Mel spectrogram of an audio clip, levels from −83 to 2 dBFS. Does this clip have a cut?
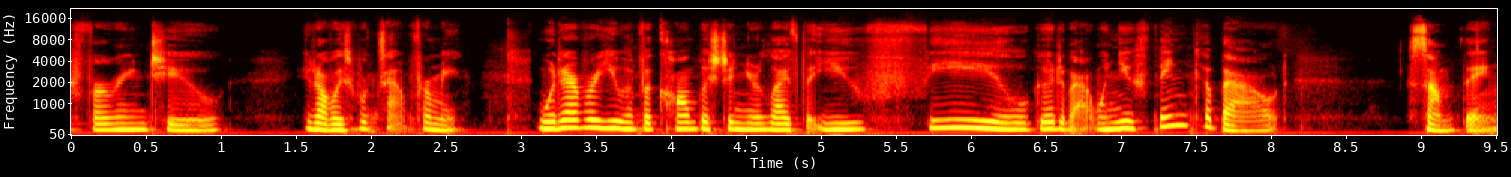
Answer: yes; 1 cut; at 3.1 s

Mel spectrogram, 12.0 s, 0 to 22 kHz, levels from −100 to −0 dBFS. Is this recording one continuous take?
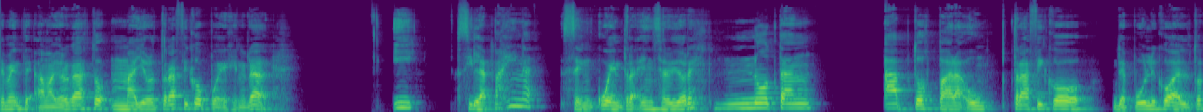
yes; 0 cuts

